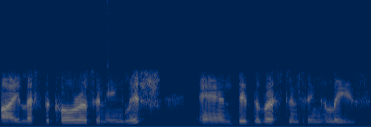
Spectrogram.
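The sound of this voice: A man's medium-pitched voice with little pitch movement.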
